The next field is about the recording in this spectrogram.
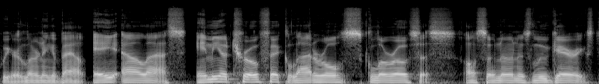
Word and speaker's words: Amyotrophic lateral sclerosis: Amyotrophic lateral sclerosis.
